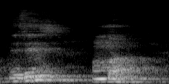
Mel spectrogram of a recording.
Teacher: for the production of ma we involve what? We involve we involve both lips, but this is nasal sound because you can feel that the air may be, this is nasal.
